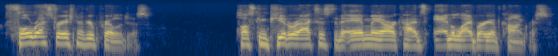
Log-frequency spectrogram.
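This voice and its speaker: A man's voice: medium pitch, quick pace, darkish tone, dry recording, close to an everyday voice. A driven, tense male investigator, played by a man in a drama read. He speaks tersely and insistently, holding himself in control, with a mid-range voice in a very dry space.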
